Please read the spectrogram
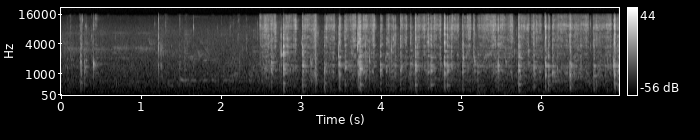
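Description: Wire whisk beating eggs in a stainless-steel bowl: a fast, continuous clatter of metal tines against the bowl that starts about two and a half seconds in. Before it come a few faint taps as eggs are cracked into the bowl.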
